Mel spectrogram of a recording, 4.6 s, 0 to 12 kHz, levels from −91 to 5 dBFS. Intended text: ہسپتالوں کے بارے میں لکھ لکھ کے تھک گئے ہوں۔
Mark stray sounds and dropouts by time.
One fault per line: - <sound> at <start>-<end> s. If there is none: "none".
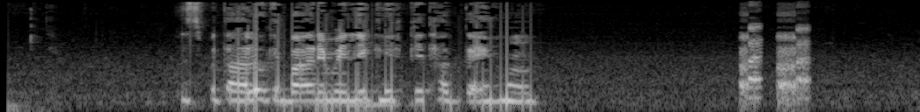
- laugh at 3.7-4.1 s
